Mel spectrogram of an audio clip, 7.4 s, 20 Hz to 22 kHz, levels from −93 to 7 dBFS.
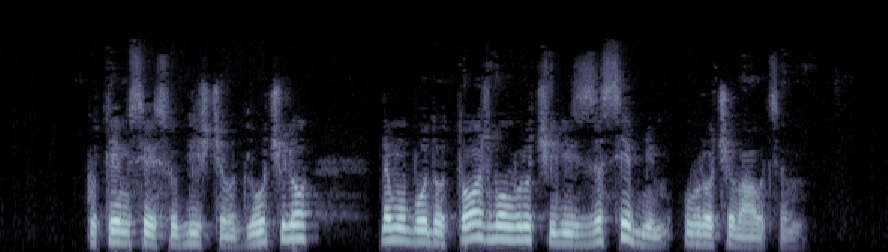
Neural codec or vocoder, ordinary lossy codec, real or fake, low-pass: none; AAC, 32 kbps; real; 19.8 kHz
